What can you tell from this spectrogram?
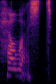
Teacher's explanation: you stress on the first syllable of course harass.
